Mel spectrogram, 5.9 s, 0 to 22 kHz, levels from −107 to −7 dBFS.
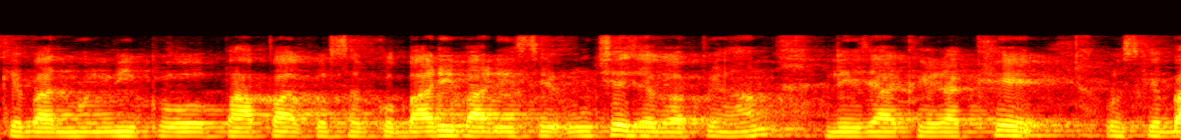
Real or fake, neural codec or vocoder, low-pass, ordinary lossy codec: fake; codec, 16 kHz, 16 kbps, FreqCodec, smaller model; none; none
